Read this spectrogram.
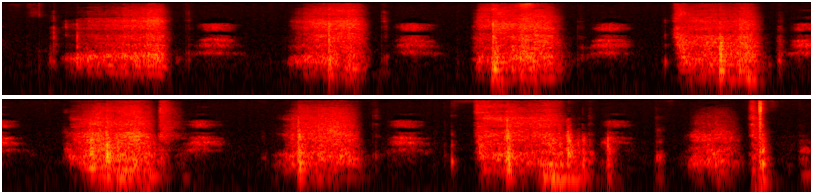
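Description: A woman blows hard into a balloon in repeated long breaths.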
